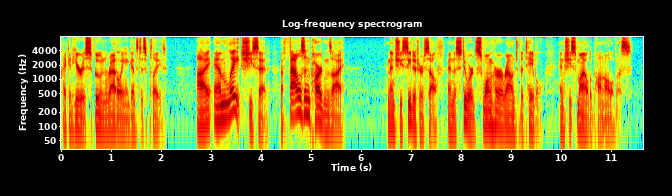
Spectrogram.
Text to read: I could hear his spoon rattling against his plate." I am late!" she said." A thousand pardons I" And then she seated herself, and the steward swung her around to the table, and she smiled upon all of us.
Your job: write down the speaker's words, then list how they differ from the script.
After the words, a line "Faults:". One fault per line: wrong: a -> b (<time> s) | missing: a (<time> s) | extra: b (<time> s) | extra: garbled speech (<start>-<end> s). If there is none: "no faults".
I could hear his spoon rattling against his plate." I am late!" she said." A thousand pardons I" And then she seated herself, and the steward swung her around to the table, and she smiled upon all of us.
Faults:
no faults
